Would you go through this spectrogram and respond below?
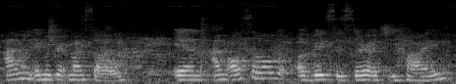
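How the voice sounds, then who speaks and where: A woman's voice: mid-range voice, moderate pace, a crowd in the background. Chatty Vietnamese-born woman in an echoey hall. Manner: casual, candid storytelling with many likes and ums. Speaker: keynote speaker. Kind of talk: keynote speech. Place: event hall.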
